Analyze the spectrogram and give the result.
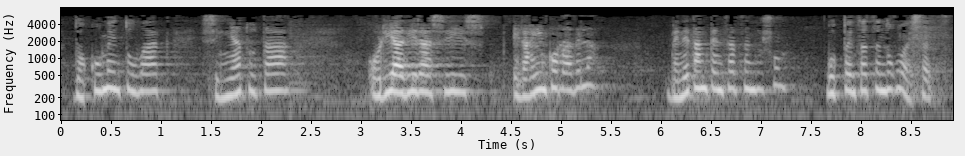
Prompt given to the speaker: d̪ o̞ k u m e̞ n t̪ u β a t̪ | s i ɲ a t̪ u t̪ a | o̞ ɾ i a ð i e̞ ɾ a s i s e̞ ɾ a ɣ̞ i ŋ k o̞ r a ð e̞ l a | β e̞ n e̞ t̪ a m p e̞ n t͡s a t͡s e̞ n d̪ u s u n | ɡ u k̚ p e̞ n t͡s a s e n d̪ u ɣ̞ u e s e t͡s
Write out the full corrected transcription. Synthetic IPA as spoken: d̪ o̞ k u m e̞ n t̪ u β a t̪ | s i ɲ a t̪ u t̪ a | o̞ ɾ i a ð i e̞ ɾ a s i s e̞ ɾ a ɣ̞ i ŋ k o̞ r a ð e̞ l a | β e̞ n e̞ t̪ a m p e̞ n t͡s a t͡s e̞ n d̪ u s u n | ɡ u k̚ p e̞ n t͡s a t͡s e n d̪ u ɣ̞ u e s e t͡s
